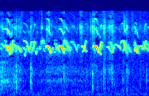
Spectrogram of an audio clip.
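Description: A flock of baby Cornish cross broiler chicks peeping: many short, high chirps overlapping several times a second.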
